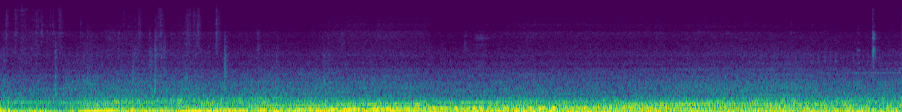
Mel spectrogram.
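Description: Camper van driving, with a steady engine and road rumble; the engine note rises slowly as the van picks up speed on the open road.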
